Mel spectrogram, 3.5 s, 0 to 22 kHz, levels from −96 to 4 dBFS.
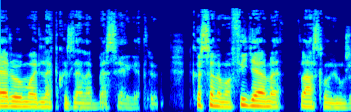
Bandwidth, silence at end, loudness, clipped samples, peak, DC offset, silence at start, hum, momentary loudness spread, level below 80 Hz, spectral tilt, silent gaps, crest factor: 16 kHz; 0 s; -28 LUFS; under 0.1%; -8 dBFS; under 0.1%; 0 s; none; 13 LU; -68 dBFS; -5.5 dB/octave; 1.64-1.69 s, 1.84-1.89 s, 2.84-2.95 s; 18 dB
